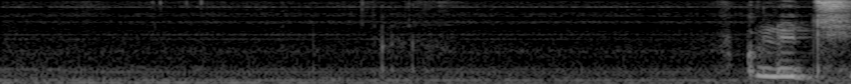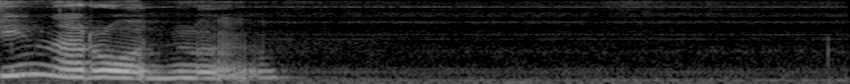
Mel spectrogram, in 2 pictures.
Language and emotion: Russian, sad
